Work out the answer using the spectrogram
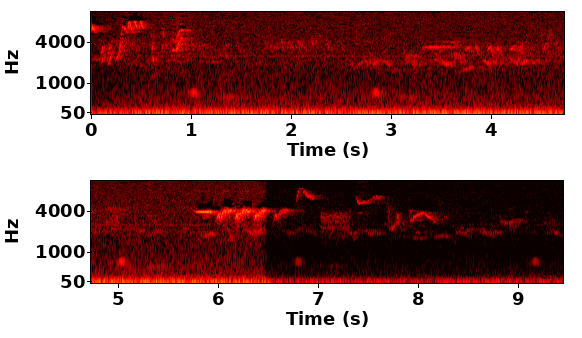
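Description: Birdsong: scattered short chirps and trills over a low steady rumble, which drops away about six and a half seconds in, leaving the birds on their own.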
